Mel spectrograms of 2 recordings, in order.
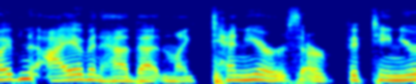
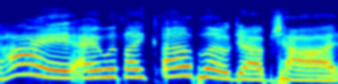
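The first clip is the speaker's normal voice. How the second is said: high, mocking, annoying girly voice, made fun of; 7 semitones higher than usual. Retelling a girl ordering from the manager at a nightclub, mocking a girl customer's voice. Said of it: "I'm going to use that voice because this girl sucked".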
